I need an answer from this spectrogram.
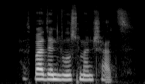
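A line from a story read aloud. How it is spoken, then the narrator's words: Gentle question. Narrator (German): fragte sanft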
